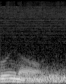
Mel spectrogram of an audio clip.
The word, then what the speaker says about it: Renaud: Now Steve Renaud. You may wonder about the pronunciation, but that is the preferred family pronunciation.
